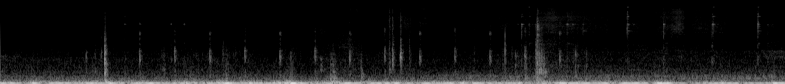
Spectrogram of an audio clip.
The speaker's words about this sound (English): Okay, you guys, I am in the car, headed to the store.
